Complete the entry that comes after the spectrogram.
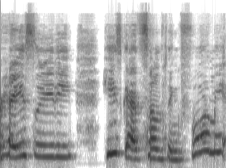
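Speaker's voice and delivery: ordinary talk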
